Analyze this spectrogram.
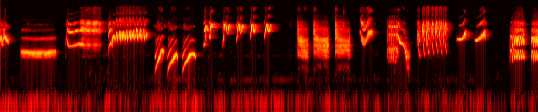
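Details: Jalak suren, the Asian pied starling, singing a lure song meant to spur other starlings into full song: steady whistles, steep falling sweeps, clipped notes and loud harsh bursts mixed together.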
